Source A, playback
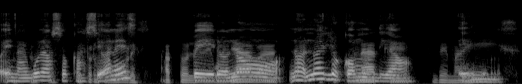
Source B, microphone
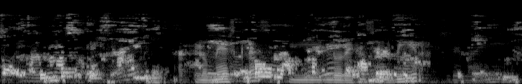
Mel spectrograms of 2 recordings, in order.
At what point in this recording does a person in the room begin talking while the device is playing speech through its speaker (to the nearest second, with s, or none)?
2 s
